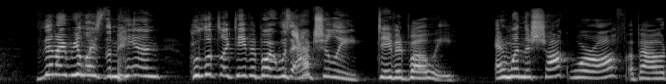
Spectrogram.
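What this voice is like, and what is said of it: Usual voice. Nothing is said of it.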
